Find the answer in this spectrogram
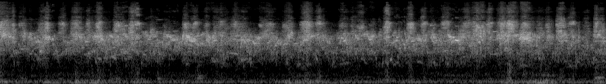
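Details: Morning chatter from a cage of budgerigars: dense, overlapping squeaky chirps and trilled warbles from many birds, steady and unbroken throughout.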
